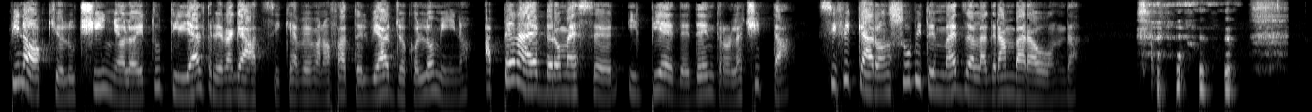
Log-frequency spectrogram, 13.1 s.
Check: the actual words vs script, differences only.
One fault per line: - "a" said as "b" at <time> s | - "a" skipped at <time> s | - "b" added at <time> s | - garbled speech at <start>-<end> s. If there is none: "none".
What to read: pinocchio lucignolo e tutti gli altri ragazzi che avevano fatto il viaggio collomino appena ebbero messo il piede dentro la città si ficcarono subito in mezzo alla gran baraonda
none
